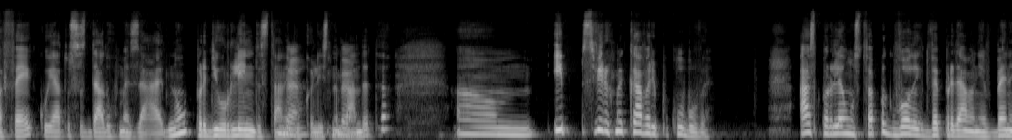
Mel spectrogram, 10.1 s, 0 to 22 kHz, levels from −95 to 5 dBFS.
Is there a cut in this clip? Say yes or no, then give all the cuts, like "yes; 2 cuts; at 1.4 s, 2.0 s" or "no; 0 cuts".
no; 0 cuts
